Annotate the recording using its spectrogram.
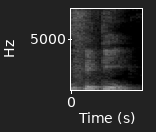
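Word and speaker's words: city: सिटी लिखा हुआ है अब इसको जो है सा से पढ़ रहे हैं सिटी सा पढ़ रहे हैं ठीक है सा क्यों पढ़ रहे हैं क्योंकि सी के बाद आई आया है ठीक है और हमें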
